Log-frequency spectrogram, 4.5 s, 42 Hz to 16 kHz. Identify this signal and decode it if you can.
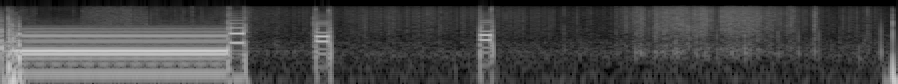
DTMF, heard as telephone touch tones, tones of about 80 ms. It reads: 670
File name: phonetrips / PrinceWmCoVA5HQ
